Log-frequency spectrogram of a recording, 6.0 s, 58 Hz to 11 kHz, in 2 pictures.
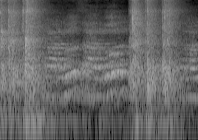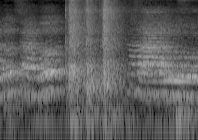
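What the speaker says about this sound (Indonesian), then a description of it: "Beri tepuk salut untuk kelompok 4. Tepuk salut." A classroom group doing the rhythmic tepuk salut salute clap, loud bursts of hand claps and thumps in short patterned phrases, with children's voices chanting along in between.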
